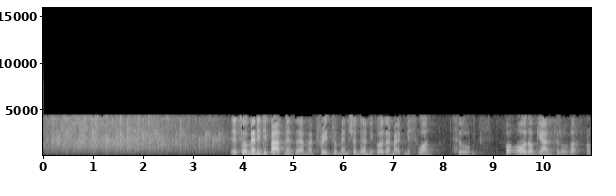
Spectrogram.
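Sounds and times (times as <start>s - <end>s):
sustained applause from a sizable crowd: 0.0s - 3.7s
speech: 3.7s - 10.9s.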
